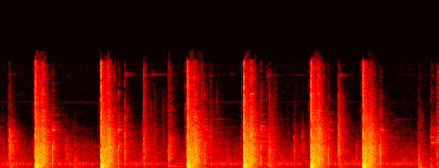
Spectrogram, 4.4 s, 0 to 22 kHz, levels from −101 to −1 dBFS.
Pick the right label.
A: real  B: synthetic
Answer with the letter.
A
